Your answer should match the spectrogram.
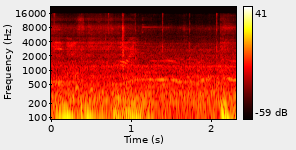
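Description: Low engine and road rumble inside a moving car's cabin, with faint voices and music mixed over it.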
